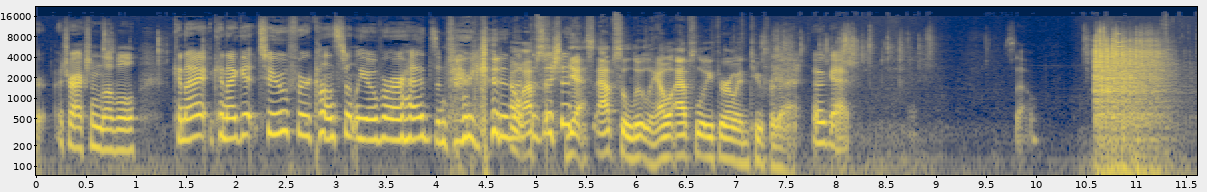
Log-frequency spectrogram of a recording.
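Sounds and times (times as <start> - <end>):
speech: 0.0 - 8.3
handful of dice rattling and clattering onto a surface: 7.2 - 9.0, 10.5 - 11.5.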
